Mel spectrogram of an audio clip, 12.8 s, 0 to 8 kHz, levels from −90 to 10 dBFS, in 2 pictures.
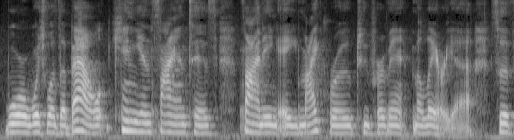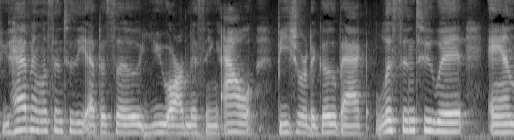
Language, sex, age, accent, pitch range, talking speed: English, female, 20-39, American, 165-205 Hz, 155 wpm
